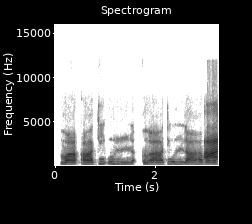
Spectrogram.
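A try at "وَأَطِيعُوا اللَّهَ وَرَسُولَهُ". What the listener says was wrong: آپ لمبا کر رہے ہیں تو آپ کو موٹا کریں اور بریک کریں، موٹا کریں اور لمبا کریں.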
